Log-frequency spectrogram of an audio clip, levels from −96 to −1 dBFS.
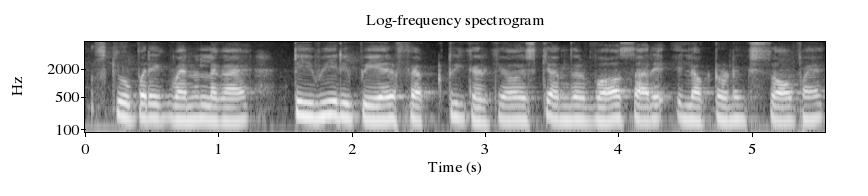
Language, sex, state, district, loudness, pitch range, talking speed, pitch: Hindi, female, Haryana, Jhajjar, -16 LUFS, 160-180 Hz, 195 wpm, 170 Hz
